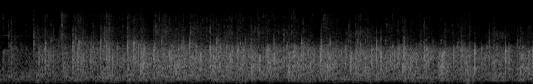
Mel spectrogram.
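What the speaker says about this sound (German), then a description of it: "Aber jetzt bitte mit einem großen Applaus unseren ersten Gast, Thomas Brechtel" Audience applause fills the whole stretch as a dense, steady clatter of clapping at a German public-transport conference, sustained and even from start to finish with no voices over it.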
